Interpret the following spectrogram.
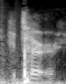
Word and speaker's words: Qatar: Being played in Qatar.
